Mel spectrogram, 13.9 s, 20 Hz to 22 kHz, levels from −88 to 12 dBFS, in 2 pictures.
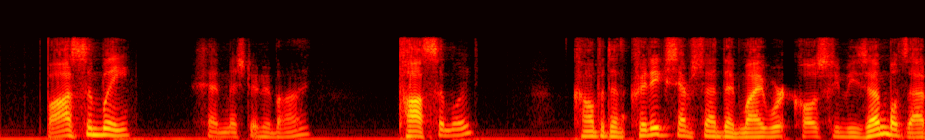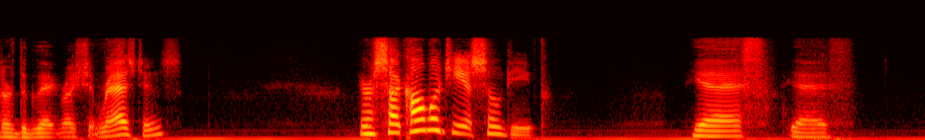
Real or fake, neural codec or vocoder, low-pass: fake; codec, 16 kHz, 0.5 kbps, X-Codec, HuBERT features, trained on balanced general audio; 7.2 kHz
